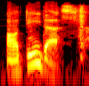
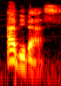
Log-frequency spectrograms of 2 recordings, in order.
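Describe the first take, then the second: First: The name is said the usual American way. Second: The name is said the German way. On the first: The speaker calls it wrong. "if you're an American, you're probably pronouncing the sneaker brand Adidas as Adidas. That's completely wrong" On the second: The speaker calls it right. "It's pronounced Adidas"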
